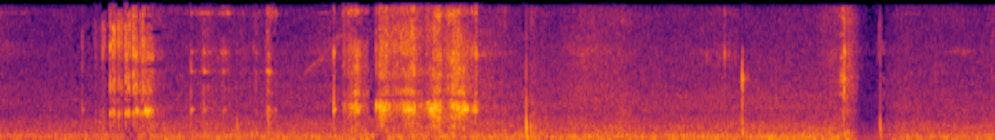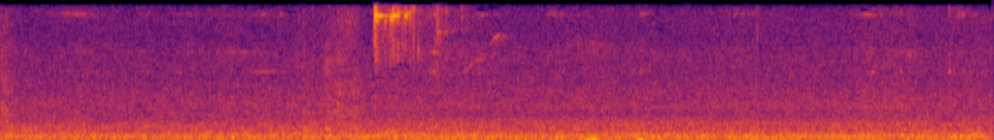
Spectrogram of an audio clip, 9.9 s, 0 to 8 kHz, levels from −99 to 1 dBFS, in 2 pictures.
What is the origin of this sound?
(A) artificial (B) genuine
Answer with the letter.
B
